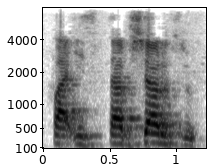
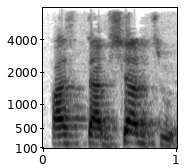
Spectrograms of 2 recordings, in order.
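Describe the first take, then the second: First: An 'i' vowel is sounded before 'st'. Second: The vowel before 'st' is dropped. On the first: The speaker calls it wrong. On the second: The speaker calls it right.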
